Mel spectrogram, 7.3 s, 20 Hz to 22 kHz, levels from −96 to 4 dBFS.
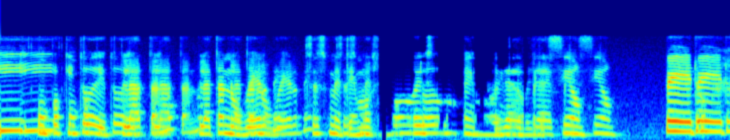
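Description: Throughout the clip the speech carries a doubled audio track, likely from a second, slower capture path or an edit that leaves two copies out of step. A full-band copy trails the original by roughly a third of a second at about 5 dB lower. It sounds like a dry slapback: every syllable repeats with no decay or room colour. The call microphone processing, which passes nothing above 8 kHz, sounds as expected.

From 3.77 to 4.15 s and again from 4.36 to 5.29 s, the speech is suppressed in double talk, likely because the echo canceller could not separate the local talker from loudspeaker echo while both sides spoke, and turned everything down. In the first stretch the speech sinks by as much as about 30 dB. In the second it drops by up to about 25 dB.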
